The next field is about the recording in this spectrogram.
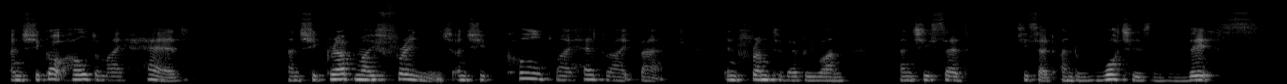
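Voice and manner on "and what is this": mock voice dripping with disgust, revolted. Recalling being grabbed by the fringe in front of everyone, the speaker mimics her: imitating a disgusted voice. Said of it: "the most disgust in her voice".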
